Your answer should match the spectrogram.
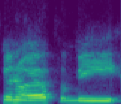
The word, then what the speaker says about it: phenylethylamine: is it fin la how that fin la phenylethylamine. That's what yeah, that looks like. yeah, Phenylethylamine. yep. Okay, And that puts the so is the that is love. one. Yeah, it contains compounds like phenylethylamine and trip, tryptophan, which trigger feelings of pleasure,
